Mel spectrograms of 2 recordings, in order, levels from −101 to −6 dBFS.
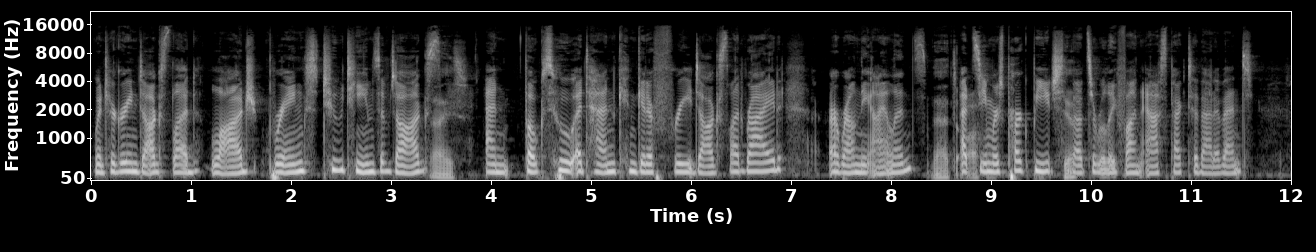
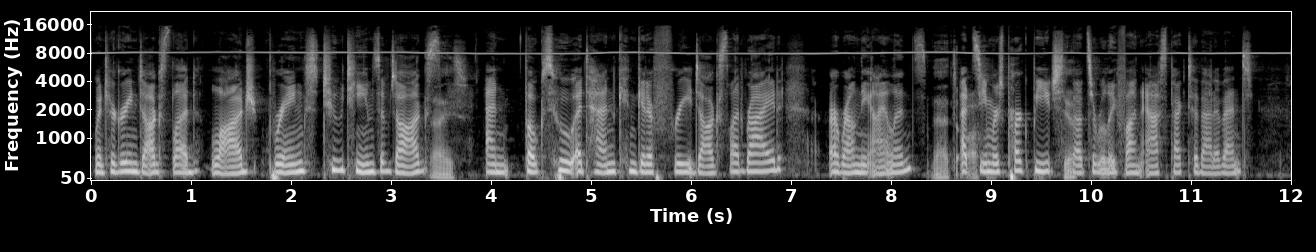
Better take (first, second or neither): first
